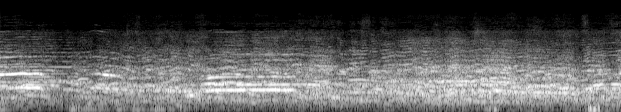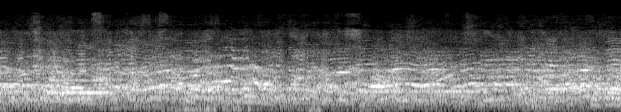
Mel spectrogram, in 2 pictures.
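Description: A crowd of young men and women talk and shout excitedly close by.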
